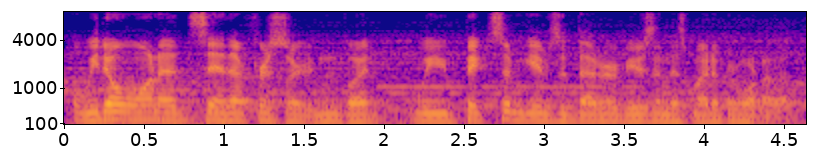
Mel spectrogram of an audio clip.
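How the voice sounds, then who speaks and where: A man's voice: mid-range voice, fairly even intonation, fast talker. A young man co-hosting a gaming video, chatting casually in a slangy, joking, exasperated way. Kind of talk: casual game commentary with a co-host. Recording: clear game music behind.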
